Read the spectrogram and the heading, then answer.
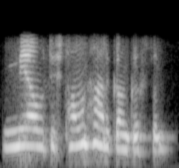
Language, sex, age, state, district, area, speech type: Kashmiri, female, 18-30, Jammu and Kashmir, Anantnag, rural, conversation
